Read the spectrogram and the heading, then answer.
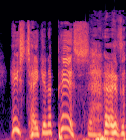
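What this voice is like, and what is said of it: Put-on English accent. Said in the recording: “in an English accent”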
